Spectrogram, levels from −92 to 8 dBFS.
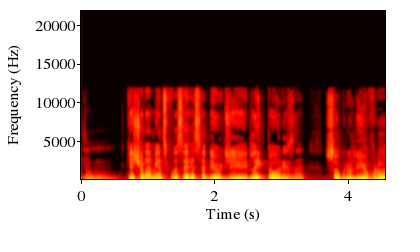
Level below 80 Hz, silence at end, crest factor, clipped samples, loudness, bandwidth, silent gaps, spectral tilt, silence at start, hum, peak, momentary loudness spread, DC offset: -66 dBFS; 0 s; 14 dB; under 0.1%; -26 LUFS; 12.5 kHz; none; -5.5 dB/octave; 0 s; none; -12 dBFS; 13 LU; under 0.1%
